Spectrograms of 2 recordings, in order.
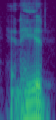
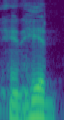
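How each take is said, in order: Both takes have the same delivery.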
